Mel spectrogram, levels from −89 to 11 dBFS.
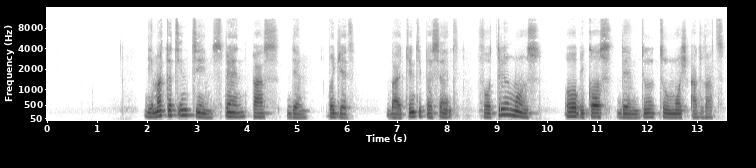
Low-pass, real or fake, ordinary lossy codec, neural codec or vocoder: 14.4 kHz; fake; MP3, 48 kbps; autoencoder, 48 kHz, 32 numbers a frame, DAC-VAE, trained on Japanese speech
